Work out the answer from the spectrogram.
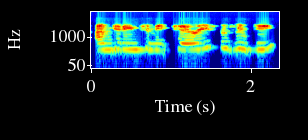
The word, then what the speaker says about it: Suzuki: getting to meet Terry Suzuki like the motorcycle we were just talking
